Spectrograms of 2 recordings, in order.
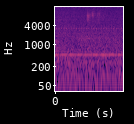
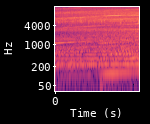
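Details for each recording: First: Bestline AL-500P milling machine power feed, before repair: faint steady thin hum but nothing turns; motor powered yet stalled, fault in speed-control potentiometer. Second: Bestline AL-500P milling machine power feed, speed control repair, tested with potentiometer wired in; smooth electric whine rising in pitch as dial turns up, easing down evenly; speed control and direction working, replacement potentiometer needed.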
